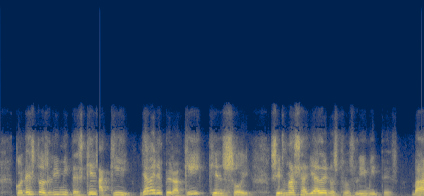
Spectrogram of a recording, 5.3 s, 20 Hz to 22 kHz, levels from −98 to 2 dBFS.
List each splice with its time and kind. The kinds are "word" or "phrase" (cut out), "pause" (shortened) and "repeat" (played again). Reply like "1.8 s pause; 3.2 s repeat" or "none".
1.2 s word; 2.0 s word; 3.5 s word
